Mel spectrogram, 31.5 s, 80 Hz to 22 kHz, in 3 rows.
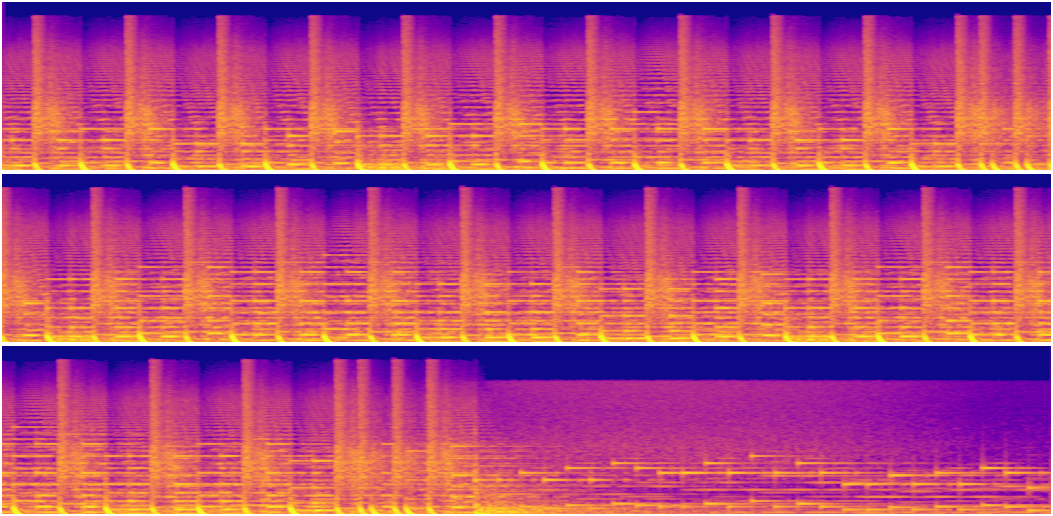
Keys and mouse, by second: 0.0 click, 0.6 KP_0, 2.0 shift+q, 14.2-25.4 drag, 25.4-28.4 right drag.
